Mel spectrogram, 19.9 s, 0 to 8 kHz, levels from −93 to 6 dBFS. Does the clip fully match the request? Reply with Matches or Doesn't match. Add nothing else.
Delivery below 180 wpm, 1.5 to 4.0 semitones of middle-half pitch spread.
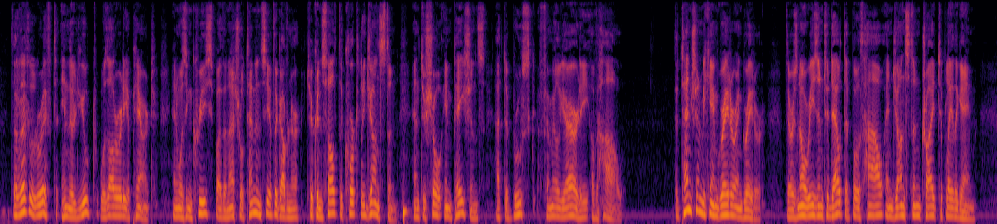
Doesn't match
